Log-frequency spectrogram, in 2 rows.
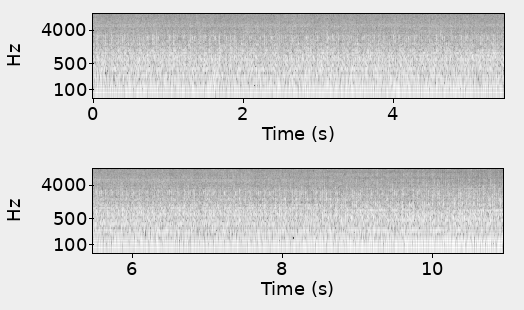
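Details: VM/BMW D190 marine diesel first start after rebuild, liner, piston and head from a VM 2.4 L; loud idle with irregular knock near 200 a minute, rough running from air in fuel via leaking front injection pump seal.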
